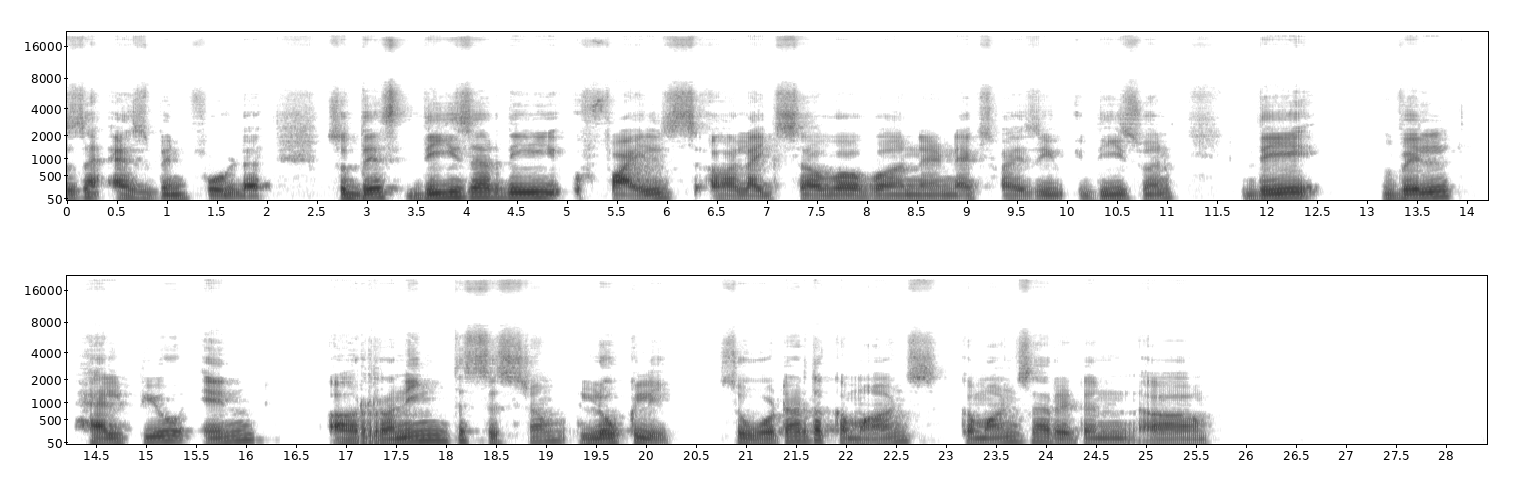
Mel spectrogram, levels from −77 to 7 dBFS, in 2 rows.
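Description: The whole clip plays at half speed and an octave low, exactly 12 semitones down. This is stereo read as mono: interleaved left and right samples were taken as one channel.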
